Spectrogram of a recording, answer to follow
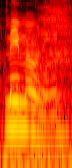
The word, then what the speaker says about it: Maimone: Hello, we have Giovanna, and how do you pronounce it? Maimone. Maimone.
